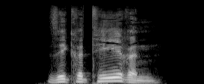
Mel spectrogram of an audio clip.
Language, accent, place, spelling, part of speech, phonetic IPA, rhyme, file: German, Germany, Berlin, Sekretären, noun, [zekʁeˈtɛːʁən], -ɛːʁən, De-Sekretären.ogg
- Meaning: dative plural of Sekretär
